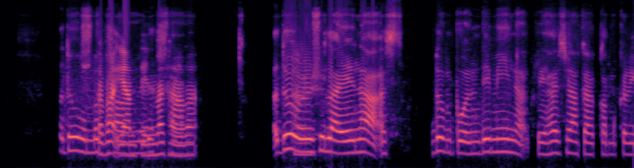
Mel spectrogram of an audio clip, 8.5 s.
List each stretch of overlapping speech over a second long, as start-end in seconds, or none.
1.1-2.6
